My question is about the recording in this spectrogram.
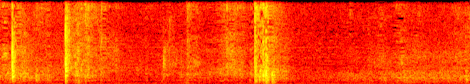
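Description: Skateboard ollie on a concrete bank ramp: a sharp pop at the start, another click about a third of a second later, and the loudest clack of the board hitting concrete just past a second in, with the wheels rolling between.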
